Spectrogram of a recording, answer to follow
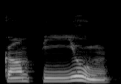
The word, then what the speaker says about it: kampioen: De kampioen.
